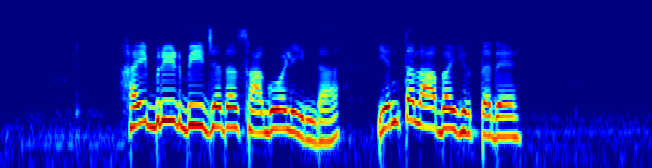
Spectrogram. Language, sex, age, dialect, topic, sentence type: Kannada, female, 18-24, Coastal/Dakshin, agriculture, question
